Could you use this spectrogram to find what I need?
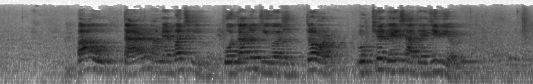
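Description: A boy speaks loudly into a microphone, heard through a loudspeaker.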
